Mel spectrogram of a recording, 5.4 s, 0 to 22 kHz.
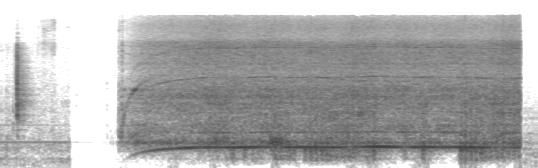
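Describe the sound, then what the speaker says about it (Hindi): An electric beater whirs through orange cake batter after dry ingredients go in: a short click, then a steady, fairly close motor whine for about four seconds before it cuts off. "इसे मैं जब बीट कर रही हूँ ड्राई चीज़ें डाल के, तो सिर्फ 5 सेकंड के लिए बीट कर रही हूँ।"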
